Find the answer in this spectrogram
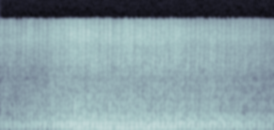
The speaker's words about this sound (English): But I can't wait for my kids to start mowing the lawn, too.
